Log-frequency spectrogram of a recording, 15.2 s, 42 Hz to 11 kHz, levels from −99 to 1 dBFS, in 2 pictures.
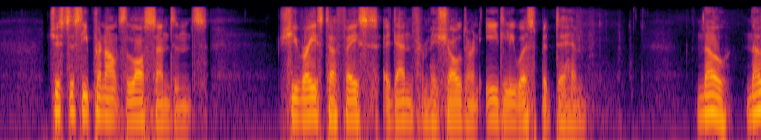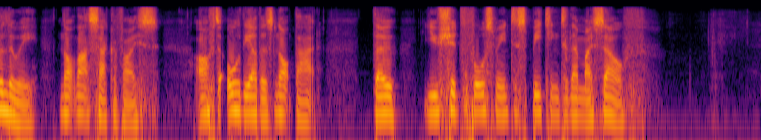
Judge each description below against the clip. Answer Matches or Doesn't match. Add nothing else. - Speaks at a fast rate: Doesn't match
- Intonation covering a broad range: Doesn't match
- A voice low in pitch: Matches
